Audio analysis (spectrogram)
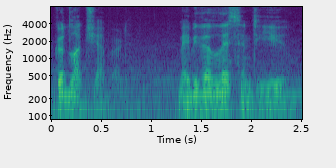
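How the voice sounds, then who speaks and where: A determined alien police investigator in a video game. The voice sits low and moves expressively with frustration, with clear ambient noise behind it. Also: male voice, expressive, normal speed. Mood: earnest, frustrated. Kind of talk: video game cutscene acting.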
